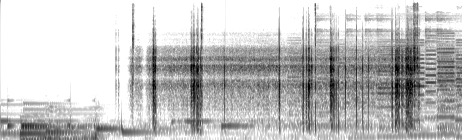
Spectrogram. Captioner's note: radio static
